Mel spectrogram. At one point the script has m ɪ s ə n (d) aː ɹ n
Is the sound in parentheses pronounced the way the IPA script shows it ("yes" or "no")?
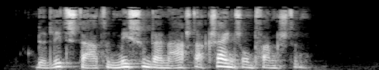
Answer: yes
